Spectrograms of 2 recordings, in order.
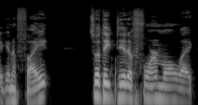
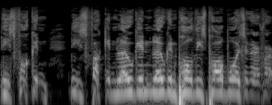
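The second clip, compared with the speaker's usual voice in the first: put-on loud, raised voice in a Cockney accent; 5 semitones higher, 7 dB louder than usual. Quoting a boxer's dad from a documentary, Cockney accent. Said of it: "he's got that like Cockney accent".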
